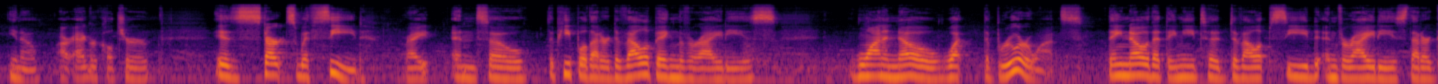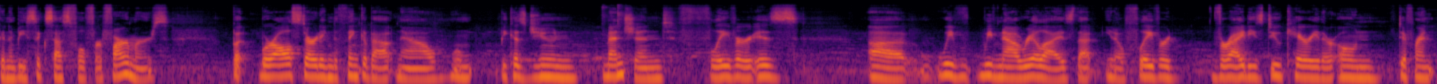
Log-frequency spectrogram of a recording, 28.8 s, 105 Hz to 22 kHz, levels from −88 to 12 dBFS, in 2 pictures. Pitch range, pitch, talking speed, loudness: 155-175 Hz, 165 Hz, 150 wpm, -24 LUFS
